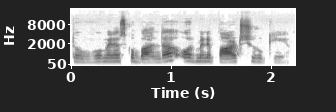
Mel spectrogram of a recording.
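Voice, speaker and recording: A woman's voice: mid-range voice, fairly even intonation, quick pace, no room sound. A woman guest on a podcast, telling a story vividly and acting out what she once said. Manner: vivid storytelling, acting out her own past lines. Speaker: guest singer.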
